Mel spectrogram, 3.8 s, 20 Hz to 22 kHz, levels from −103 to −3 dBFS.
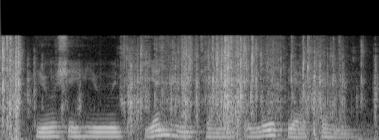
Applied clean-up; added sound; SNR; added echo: none; Crumpling, crinkling; 0 dB; none.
